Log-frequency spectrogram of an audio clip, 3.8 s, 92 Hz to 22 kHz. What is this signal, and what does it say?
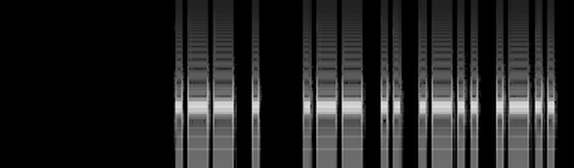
Morse code, heard as a keyed tone, about 28 wpm, 700 Hz. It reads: WE WILL
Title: Sentences from Top 1100 Words 28wpm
